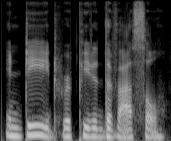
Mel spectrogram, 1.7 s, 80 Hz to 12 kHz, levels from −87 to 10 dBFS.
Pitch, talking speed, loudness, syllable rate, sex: 160 Hz, 140 wpm, -18 LUFS, 5.0 syllables/s, female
